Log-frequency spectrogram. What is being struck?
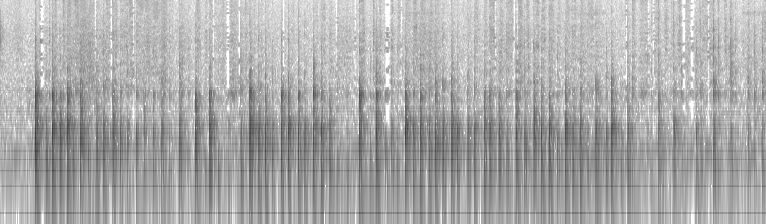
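Fibreboard picture frame backing panel.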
